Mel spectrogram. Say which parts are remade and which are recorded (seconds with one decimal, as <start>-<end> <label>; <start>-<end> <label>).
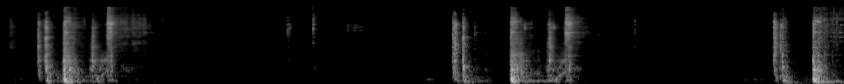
0.0-1.5 remade; 1.5-4.9 recorded; 4.9-7.8 remade; 7.8-8.4 recorded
